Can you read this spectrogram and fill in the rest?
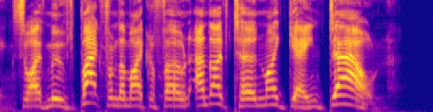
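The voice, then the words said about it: Shouting. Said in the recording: “This time I'm shouting,”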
